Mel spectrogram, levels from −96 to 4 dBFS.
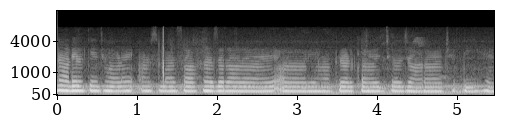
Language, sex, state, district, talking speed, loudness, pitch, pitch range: Hindi, female, Odisha, Khordha, 140 wpm, -16 LUFS, 190 Hz, 185-195 Hz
